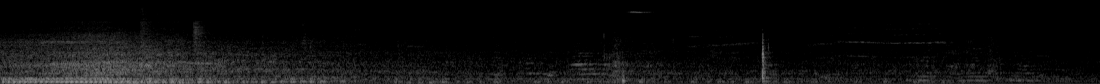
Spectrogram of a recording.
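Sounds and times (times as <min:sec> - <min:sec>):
vehicle engine passing by: 0:00.0 - 0:04.6.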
